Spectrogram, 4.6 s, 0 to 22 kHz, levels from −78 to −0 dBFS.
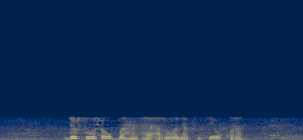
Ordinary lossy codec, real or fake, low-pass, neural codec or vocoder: AAC, 16 kbps; real; 3.6 kHz; none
